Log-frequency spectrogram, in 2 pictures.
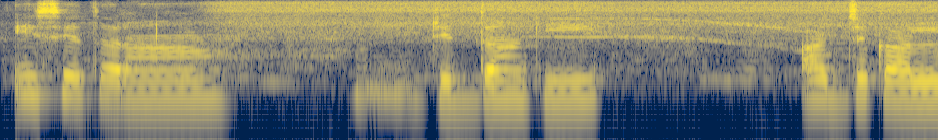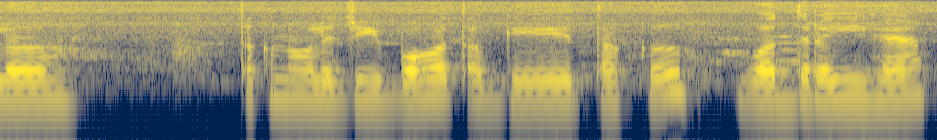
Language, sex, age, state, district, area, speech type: Punjabi, female, 30-45, Punjab, Jalandhar, urban, spontaneous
